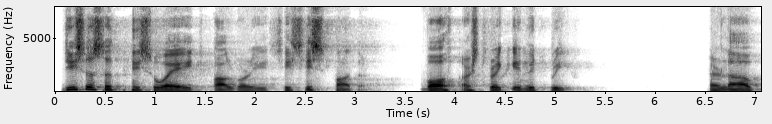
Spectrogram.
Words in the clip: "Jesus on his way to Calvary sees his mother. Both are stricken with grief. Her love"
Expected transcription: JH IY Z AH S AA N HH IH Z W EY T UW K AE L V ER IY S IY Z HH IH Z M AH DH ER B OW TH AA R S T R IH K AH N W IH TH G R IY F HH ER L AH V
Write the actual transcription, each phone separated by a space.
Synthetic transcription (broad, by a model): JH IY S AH S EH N HH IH S W EY T UW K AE L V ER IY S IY S HH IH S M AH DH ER B OW TH AA R S T R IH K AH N W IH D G R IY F HH ER L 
